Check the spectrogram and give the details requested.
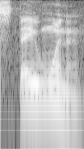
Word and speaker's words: Staii Winnin: Now, I don't spell it to stay. I don't spell it S-T-A-Y. Of course not. Yeah. It's S-T-A with two I's. Winning. Without the G.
